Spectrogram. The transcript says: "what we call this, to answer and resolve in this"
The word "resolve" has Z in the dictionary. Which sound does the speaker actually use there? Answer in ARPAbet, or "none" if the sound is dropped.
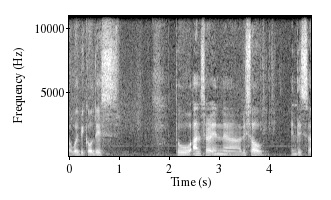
S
